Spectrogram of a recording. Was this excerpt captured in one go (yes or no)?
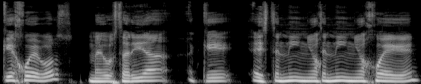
no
